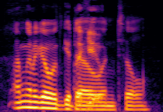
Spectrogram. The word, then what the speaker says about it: Gadot: I'm going to go with Gadot until... No, the T is hard. It's a hard T.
